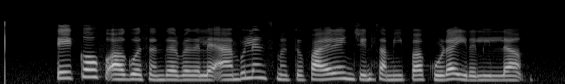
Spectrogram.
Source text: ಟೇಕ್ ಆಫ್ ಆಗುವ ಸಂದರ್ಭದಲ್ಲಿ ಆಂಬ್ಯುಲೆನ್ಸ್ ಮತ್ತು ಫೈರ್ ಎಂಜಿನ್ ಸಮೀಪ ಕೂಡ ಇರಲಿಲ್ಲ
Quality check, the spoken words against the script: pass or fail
pass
